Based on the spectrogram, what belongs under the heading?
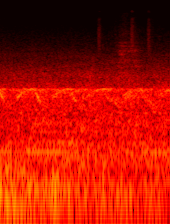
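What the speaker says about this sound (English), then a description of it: "Let me wait for that cop sound to go." Police siren sweeping somewhere in a busy city, a steady wailing tone held fairly far off over a constant wash of traffic and urban noise, with no one speaking.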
